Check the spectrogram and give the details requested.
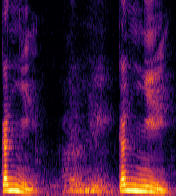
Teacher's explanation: palatal sounds like nya, like you've got a y sound after it.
